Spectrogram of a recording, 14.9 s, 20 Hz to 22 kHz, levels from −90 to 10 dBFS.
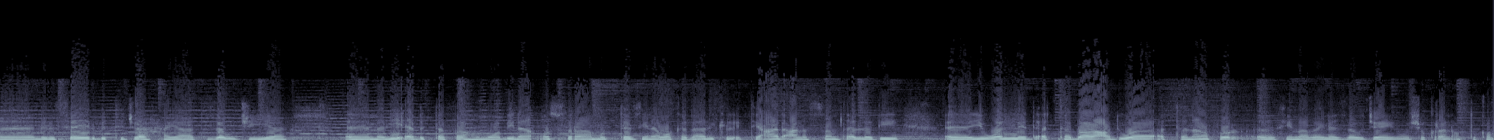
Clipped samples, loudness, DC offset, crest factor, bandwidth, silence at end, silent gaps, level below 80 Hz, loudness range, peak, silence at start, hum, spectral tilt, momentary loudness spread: under 0.1%; -24 LUFS; under 0.1%; 10 dB; 9.8 kHz; 0 s; none; -50 dBFS; 2 LU; -12 dBFS; 0 s; none; -8 dB/octave; 7 LU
